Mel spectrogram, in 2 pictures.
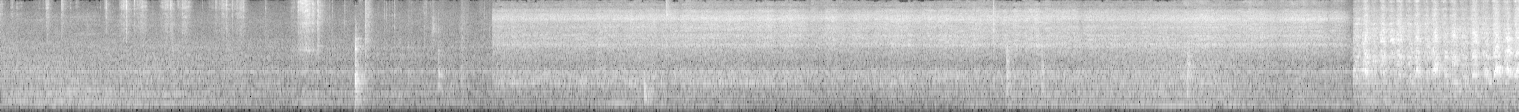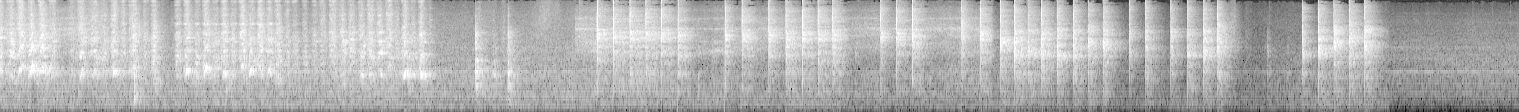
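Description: Rapid scraping strokes of a hand tool shaping the end of a hickory wagon pole. They come in runs with short pauses, preceded by a steady hiss lasting several seconds.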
